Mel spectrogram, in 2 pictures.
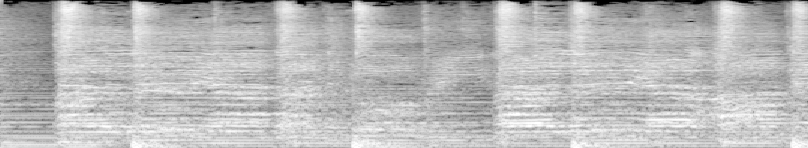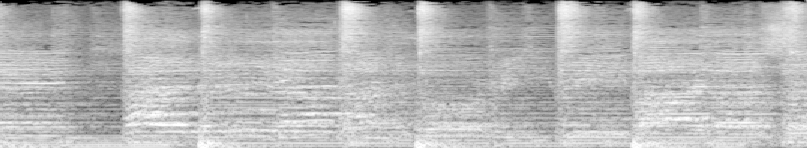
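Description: Worship band performing a song: men's and women's voices singing together over strummed acoustic guitar and electric bass, with a steady beat.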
